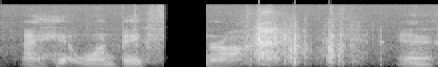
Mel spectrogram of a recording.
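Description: A man's voice comes through with a dry sound with no echo and noticeable background noise. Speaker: mine explorer host. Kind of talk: casual vlog chat. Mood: rueful, joking frustration. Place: open country.

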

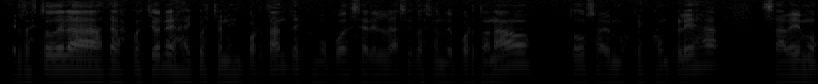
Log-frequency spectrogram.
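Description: Speaking very fast, a man uses a medium pitch with ordinary variation. The sound is dry, with no echo. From Canary Islands. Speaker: local politician and island council candidate; local politician, council candidate. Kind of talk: press conference statement. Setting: outdoors at a construction site. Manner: hesitant, with fillers and repetitions. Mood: critical, earnest. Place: open country. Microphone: handheld.

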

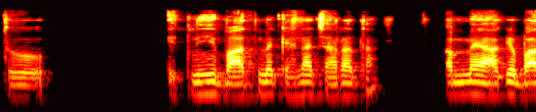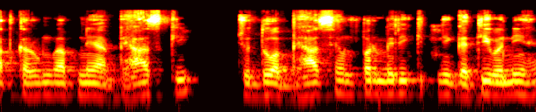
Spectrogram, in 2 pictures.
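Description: The background stays quiet. This man's intonation is monotone and flat. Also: medium pitch for a man, moderate pace. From Seoni, Madhya Pradesh. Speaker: journalist. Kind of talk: personal testimony in online group session.

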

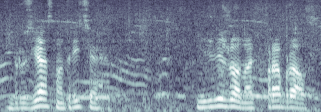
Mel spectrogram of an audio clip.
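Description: Over clear background noise, a man speaks fairly slowly at a fairly high pitch with ordinary pitch variation.

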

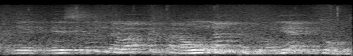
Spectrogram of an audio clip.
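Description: Noticeable background noise and strong room echo surround speech delivered at a fairly slow pace with ordinary pitch variation. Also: woman. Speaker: community workshop facilitator. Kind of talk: public talk to a community meeting. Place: hall. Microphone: camera far.

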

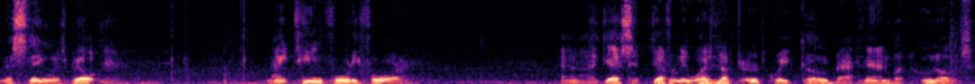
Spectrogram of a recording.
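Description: Over light background noise, a man talks at a fairly slow pace with fairly even intonation. His speech has long, frequent pauses. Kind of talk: casual walking tour commentary. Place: street. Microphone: phone near.

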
